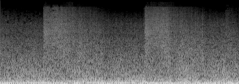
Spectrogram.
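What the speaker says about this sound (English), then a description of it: "A mixture of thousands of 30 mil grenades and 76 mil rapid fire." Dense, continuous roar of thousands of 30 mm grenades and 76 mm rapid-fire shells hitting a frigate in a naval combat video game, loud and sustained with bursts of brighter crackle.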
